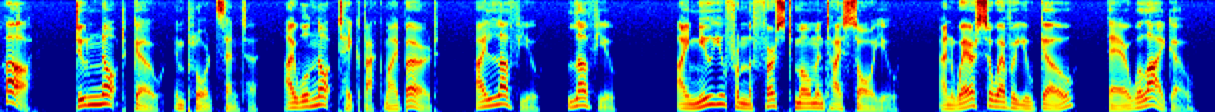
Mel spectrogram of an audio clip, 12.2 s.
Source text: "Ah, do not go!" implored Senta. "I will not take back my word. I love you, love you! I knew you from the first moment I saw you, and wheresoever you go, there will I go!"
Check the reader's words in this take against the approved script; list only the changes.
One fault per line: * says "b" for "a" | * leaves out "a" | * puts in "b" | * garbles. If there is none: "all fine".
* says "bird" for "word"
